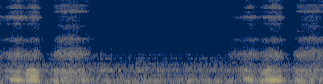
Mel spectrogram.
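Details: Real-time recording of a person asleep: soft, low rattling snores with airy breaths, one every four to five seconds, against steady background hiss; quiet snoring.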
